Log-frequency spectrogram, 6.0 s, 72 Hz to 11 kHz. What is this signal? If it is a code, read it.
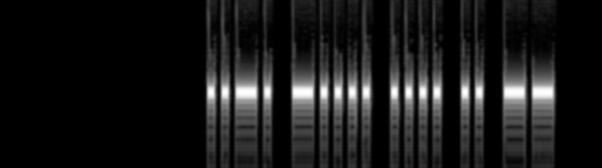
Morse code, heard as a keyed tone, about 17 wpm, 700 Hz. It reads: F6HIM
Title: DXCC-100 Call Signs - 5 Characters - Repeated 2x - 17wpm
